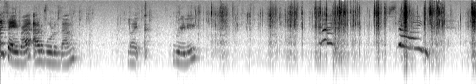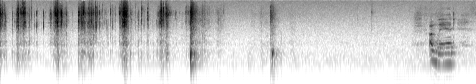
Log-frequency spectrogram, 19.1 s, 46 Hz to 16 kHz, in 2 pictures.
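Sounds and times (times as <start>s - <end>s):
squishy toy rustling: 3.9s - 14.0s.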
